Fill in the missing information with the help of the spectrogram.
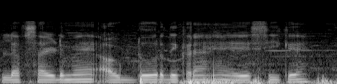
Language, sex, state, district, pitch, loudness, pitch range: Hindi, male, Uttar Pradesh, Lucknow, 105 Hz, -19 LUFS, 105-110 Hz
